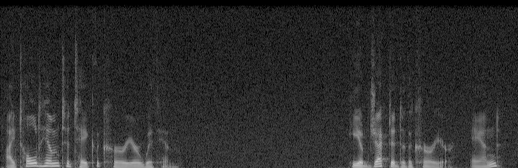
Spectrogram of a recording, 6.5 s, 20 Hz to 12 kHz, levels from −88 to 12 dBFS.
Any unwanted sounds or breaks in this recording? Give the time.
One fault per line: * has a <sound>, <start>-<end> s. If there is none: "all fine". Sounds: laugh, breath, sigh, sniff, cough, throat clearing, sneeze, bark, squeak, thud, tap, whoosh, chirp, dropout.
all fine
